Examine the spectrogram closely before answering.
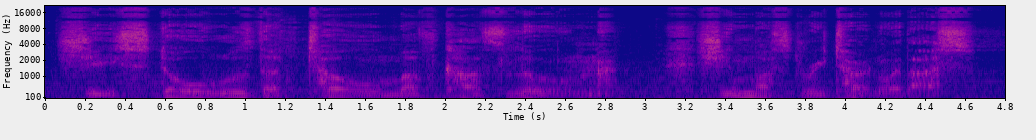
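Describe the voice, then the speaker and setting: An actor playing a stern, proud horned warrior leader in a video game, speaking formally and slowly with a commanding, gravelly manner. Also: male voice, extremely low pitch, big pitch swings, noisy background, heavily acted. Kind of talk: video game cutscene acting.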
